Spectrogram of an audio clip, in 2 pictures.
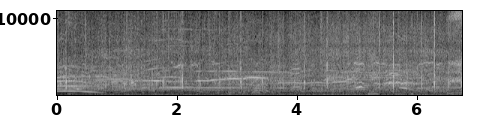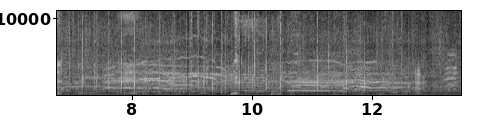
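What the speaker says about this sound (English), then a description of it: "Let's give a big round of applause for our class of 2021 graduates." Crowd at a high school graduation ceremony cheers, whoops and claps for the graduating class of 2021, with scattered shouts and voices mixed into sustained applause.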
